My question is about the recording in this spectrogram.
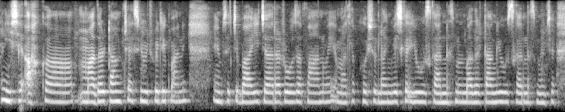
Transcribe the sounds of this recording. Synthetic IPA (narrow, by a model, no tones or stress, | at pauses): iʃɐʔɐkʰmɐd̪ɐɾʈɐŋɡ̚t͡ʃʰɐsjuːd͡ʒwɐlipaːni | emsɐt͡ʃʰibaːjit͡ʃaːɾaɾoːzapaːnʋɐjmɐt̪lɐb̚kʰoʃuɾlɐŋɡʋeːd͡ʒʲkɐjuːzkɐɾnɐsmɨnmɐd̪ɐɾʈɐŋɡjuːzkɐɾnɐsmunt͡ʃʰɐ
